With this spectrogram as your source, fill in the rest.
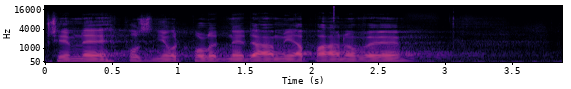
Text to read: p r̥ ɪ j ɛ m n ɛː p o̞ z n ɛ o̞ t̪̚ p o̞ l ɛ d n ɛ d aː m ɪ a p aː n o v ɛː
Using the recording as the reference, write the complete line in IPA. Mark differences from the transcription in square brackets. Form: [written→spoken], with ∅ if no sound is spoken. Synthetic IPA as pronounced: p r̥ [ɪ→i] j ɛ m n ɛː p o̞ z [n→ɲ] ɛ o̞ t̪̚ p o̞ l ɛ d n ɛ d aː m ɪ a p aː n o v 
